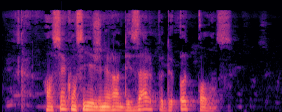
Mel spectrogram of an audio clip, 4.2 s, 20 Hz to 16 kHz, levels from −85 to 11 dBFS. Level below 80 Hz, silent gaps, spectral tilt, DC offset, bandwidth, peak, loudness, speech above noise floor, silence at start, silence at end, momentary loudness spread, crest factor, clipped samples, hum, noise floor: -38 dBFS; none; -5 dB/octave; under 0.1%; 11.5 kHz; 0 dBFS; -14 LUFS; 43 dB; 0.1 s; 0.8 s; 20 LU; 16 dB; under 0.1%; none; -56 dBFS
